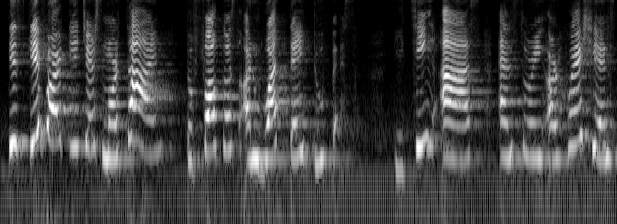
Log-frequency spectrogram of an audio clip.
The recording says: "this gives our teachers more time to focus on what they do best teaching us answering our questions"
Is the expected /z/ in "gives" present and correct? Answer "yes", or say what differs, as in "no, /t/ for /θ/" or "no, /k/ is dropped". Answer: no, /z/ is dropped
